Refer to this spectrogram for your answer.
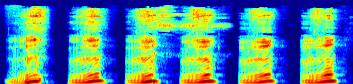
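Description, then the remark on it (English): A voice imitates the drawn-out whine an airplane makes after landing, while passengers take off their seatbelts and stand waiting to get off: six loud, evenly spaced groaning tones, each bending up and back down in pitch, with short gaps between and no other sound. “I've got a feature about the sound that the airplane makes sometimes when you land.”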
